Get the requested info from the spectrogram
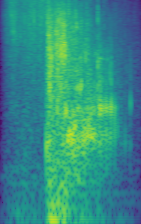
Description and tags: Hidden Spike Trap
The player falls into a deadly trap of spikes. OUCH!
